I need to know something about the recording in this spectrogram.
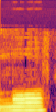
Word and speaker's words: mauve: So I did a cat recently, and there was a lot of mauve, purplish mauve in there, or mauve, I know some people pronounce it.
